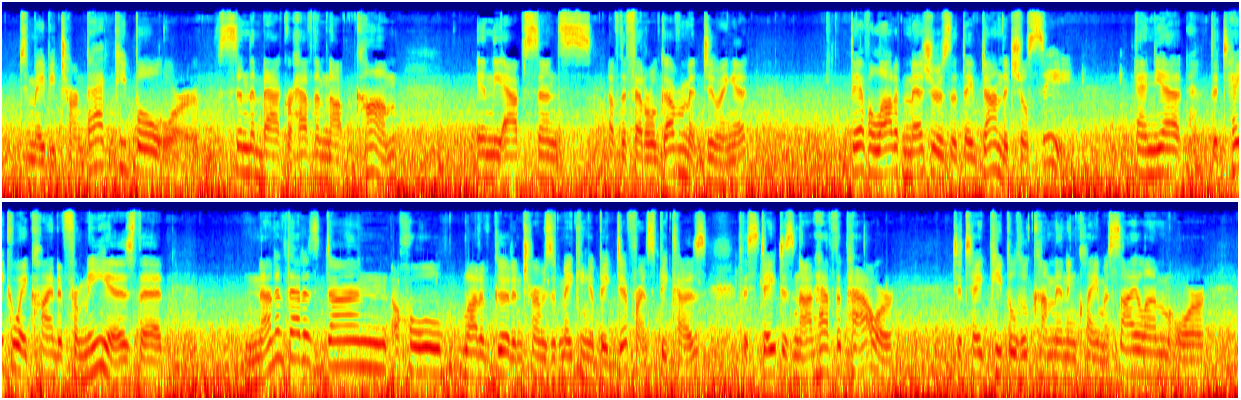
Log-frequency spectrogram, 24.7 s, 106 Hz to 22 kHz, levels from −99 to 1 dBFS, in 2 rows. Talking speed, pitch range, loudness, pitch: 195 wpm, 90-110 Hz, -14 LUFS, 100 Hz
